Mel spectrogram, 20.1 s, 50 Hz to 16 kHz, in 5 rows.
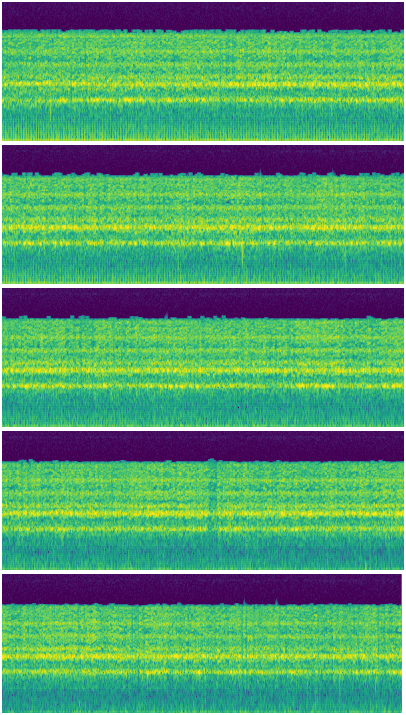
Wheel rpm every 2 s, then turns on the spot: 110, 160, 160, 160, 160, 160, 160, 160, 160, 160.
none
